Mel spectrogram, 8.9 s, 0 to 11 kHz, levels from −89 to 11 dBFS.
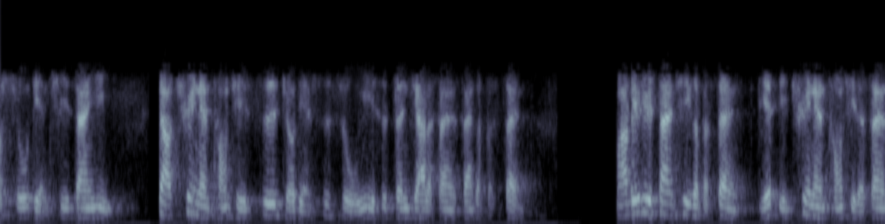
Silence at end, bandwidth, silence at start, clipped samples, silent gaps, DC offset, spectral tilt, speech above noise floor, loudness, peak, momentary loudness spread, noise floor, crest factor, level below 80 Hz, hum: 0 s; 4.2 kHz; 0 s; under 0.1%; none; under 0.1%; -7.5 dB/octave; 58 dB; -30 LUFS; -12 dBFS; 11 LU; -89 dBFS; 20 dB; -80 dBFS; none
